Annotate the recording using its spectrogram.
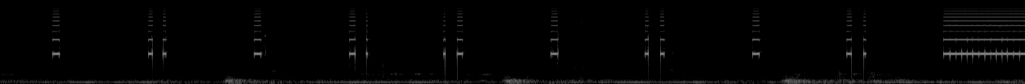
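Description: Countdown timer sound effect: short, high electronic beeps about once a second, some in quick pairs, ending in one long continuous beep about nine and a half seconds in as the timer reaches zero, signalling time is up.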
